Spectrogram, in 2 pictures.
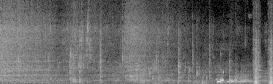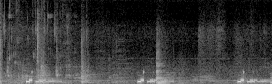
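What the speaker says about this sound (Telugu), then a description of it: "ఈ బాటిల్తో లీటర్ బాటిల్ పోస్తున్నాను." Water is poured from a one-litre bottle into a pot of mutton paya curry, a soft steady trickle broken by a few sharp, close clicks and knocks.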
